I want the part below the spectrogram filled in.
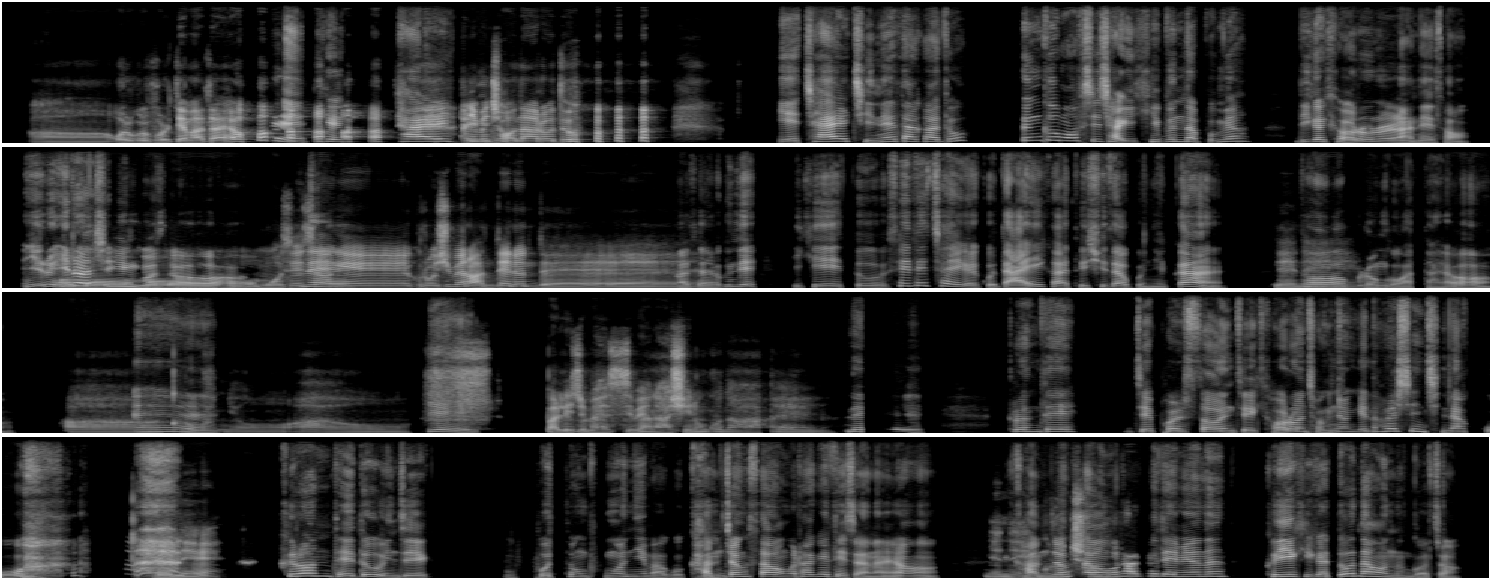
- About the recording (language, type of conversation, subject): Korean, podcast, 가족의 과도한 기대를 어떻게 현명하게 다루면 좋을까요?
- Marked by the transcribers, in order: laughing while speaking: "때마다요?"; laugh; laugh; tapping; laughing while speaking: "지났고"; background speech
